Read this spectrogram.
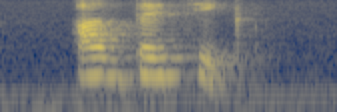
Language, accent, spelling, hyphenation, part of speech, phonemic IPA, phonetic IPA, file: Armenian, Eastern Armenian, ազդեցիկ, ազ‧դե‧ցիկ, adjective, /ɑzdeˈt͡sʰik/, [ɑzdet͡sʰík], Hy-ազդեցիկ.ogg
- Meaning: 1. having an effect, effective 2. influential, authoritative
